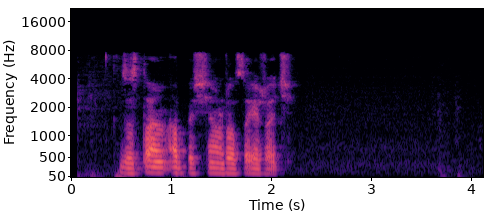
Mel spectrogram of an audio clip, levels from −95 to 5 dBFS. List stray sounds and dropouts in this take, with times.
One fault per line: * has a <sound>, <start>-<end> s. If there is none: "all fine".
all fine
